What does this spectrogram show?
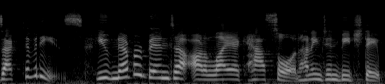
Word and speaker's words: Atalaya: I just learned it's Adelia yeah you talk to most people you're going to hear adalea which is the southern pronunciation of it um it's actually a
